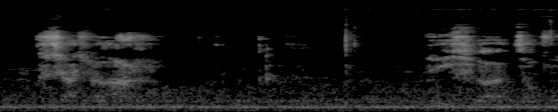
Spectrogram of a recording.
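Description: Faint low voices, two short snatches of quiet talk, over a steady low hum.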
